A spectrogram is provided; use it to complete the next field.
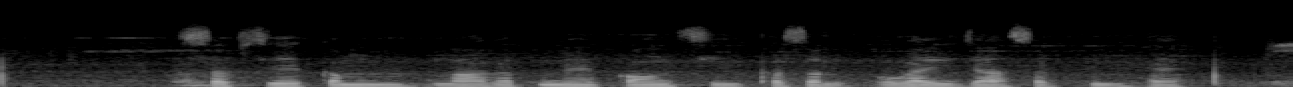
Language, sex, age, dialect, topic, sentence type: Hindi, male, 25-30, Garhwali, agriculture, question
